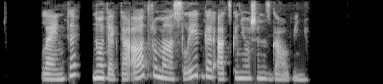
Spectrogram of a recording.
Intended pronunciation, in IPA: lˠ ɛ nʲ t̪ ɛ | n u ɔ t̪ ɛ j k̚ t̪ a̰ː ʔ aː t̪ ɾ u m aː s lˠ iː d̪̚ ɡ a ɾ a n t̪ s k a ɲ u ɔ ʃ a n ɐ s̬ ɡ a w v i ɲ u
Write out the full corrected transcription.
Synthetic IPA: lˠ ɛ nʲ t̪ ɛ | n u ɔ t̪ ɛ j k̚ t̪ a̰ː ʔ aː t̪ ɾ u m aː s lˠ iː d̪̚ ɡ a ɾ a t̪ s k a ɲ u ɔ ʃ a n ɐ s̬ ɡ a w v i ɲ u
